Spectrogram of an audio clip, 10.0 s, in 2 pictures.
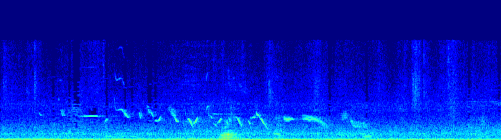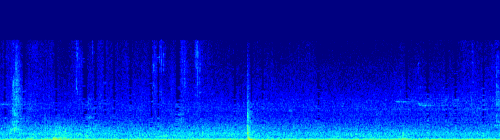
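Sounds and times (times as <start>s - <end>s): bird chirping: 0.1s - 3.8s.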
